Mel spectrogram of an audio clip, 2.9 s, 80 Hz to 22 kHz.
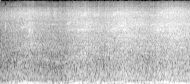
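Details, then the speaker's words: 1994 Toyota Hilux Surf 1KZ diesel, first start in weeks after viscous fan hub and 10-blade fan upgrade for overheating, started first try: settles into steady, even low rumble, no knocks or misses; sounds healthy. "Sounds pretty good."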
